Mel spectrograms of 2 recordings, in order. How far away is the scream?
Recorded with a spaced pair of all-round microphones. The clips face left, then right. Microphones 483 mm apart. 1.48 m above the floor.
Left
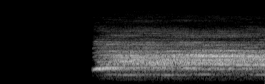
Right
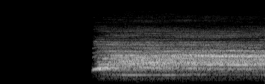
About 1.0 m.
